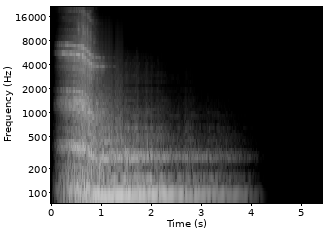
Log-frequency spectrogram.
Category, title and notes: Sound effects > Other
Sound Design Elements Whoosh SFX 005
cinematic, effects, element, elements, fast, fx, motion, sweeping, trailer, transition, whoosh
